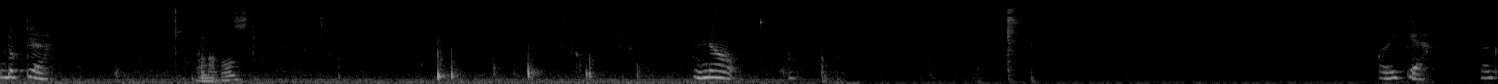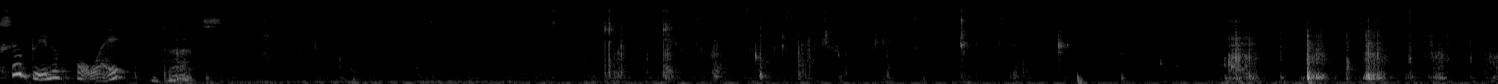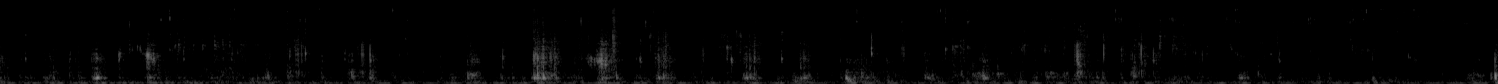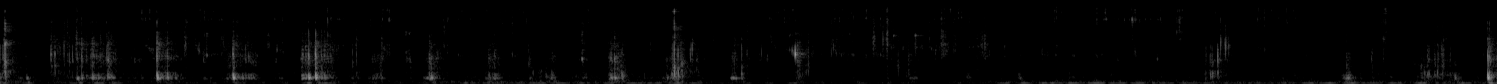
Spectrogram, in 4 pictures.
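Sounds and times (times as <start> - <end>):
quiet chewing: 0.5 - 10.4, 17.1 - 59.9
candy crunching: 20.3 - 59.9.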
